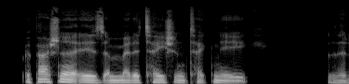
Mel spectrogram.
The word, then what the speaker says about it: Vipassana: I think it's actually pronounced Vipassana. Vipassana.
